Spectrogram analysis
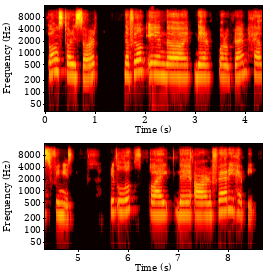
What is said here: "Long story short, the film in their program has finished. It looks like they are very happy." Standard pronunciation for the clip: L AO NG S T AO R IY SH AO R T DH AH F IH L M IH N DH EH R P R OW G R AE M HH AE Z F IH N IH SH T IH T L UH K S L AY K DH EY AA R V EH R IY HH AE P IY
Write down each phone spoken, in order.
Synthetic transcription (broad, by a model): L AO NG S T AO R IY S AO R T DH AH F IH L M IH N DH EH R P R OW G R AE M HH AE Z F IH N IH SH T IH T L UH K S L AY K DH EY AA R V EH R IY HH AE P IY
